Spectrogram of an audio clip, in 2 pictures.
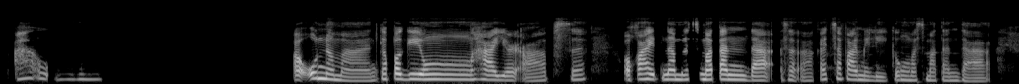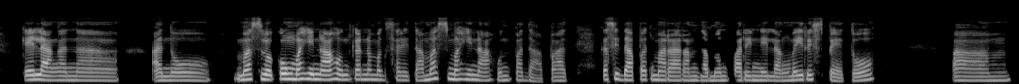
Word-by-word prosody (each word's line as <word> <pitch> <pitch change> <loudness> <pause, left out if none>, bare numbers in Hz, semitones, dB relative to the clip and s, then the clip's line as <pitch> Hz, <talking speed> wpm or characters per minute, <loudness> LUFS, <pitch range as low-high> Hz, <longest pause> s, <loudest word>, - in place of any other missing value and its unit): Ah, 260 +4 -3
oo. 255 - -8 2.4
Oo 280 - +4
naman. 180 -9 +1
Kapag 245 +1 +3
'yong 235 -2 +3
higher 210 -4 +1
ups 180 +6 -6 0.5
o 215 - +2
kahit 245 +1 +4
na 230 - +4
mas 225 +1 -3
matanda 220 -4 +4 0.2
sa 180 -4 -8
kahit 235 +2 -5
sa 255 - -2
family 200 -6 -1
kung 205 - -6
mas 195 +1 -7
matanda, 180 -6 -7 0.5
kailangan 205 -2 +4
na 190 -1 -2 0.6
ano 185 0 -2 0.2
mas 230 +3 +1
ma 225 -3 +4
kung 250 0 +7
mahinahon 240 -2 +5
ka 230 +1 0
na 230 - -1
magsalita, 200 -4 -5
mas 245 +8 0
mahinahon 215 -4 -1
pa 200 -2 -8
dapat. 175 +2 -8 0.3
Kasi 225 +3 -1
dapat 215 0 0
mararamdaman 190 -2 -2
pa 195 - +1
rin 195 0 -2
nilang 185 -2 -2
may 200 +3 +1
respeto. 190 - -3 0.7
Um, 185 0 -4
205 Hz, 125 wpm, -24 LUFS, 185-230 Hz, 2.4 s, kung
